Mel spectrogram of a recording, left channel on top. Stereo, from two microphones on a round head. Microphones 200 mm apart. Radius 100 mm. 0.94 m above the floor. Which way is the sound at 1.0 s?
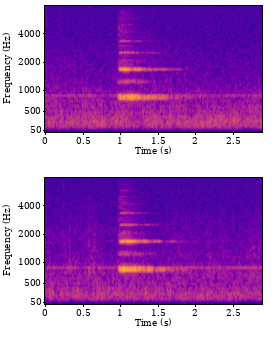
55° left (ahead or behind).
